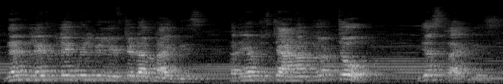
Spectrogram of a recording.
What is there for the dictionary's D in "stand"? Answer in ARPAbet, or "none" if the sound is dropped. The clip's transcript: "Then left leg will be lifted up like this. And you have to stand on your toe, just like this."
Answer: none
